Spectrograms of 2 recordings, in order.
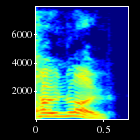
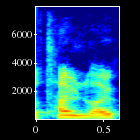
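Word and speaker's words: Tone Lōc: Is it not pronounced rapper. – Tone Low? – You're thinking about the rapper, aren't you? Or Tone Low.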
